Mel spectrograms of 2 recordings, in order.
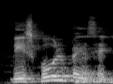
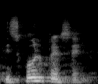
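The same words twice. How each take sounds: First: Drawn-out firm "Discúlpense", each syllable slow; slow it down and press "Discúlpense" home; "Discúlpense" said slowly and firmly; slow emphatic order. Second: Said in the usual way. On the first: Shown as a demonstration. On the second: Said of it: "Discúlpense, ya no hay otra".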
